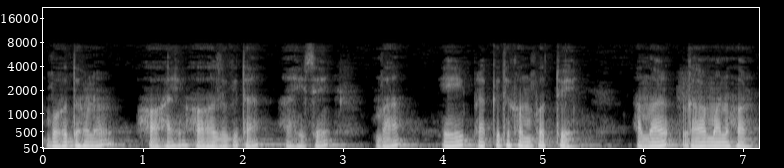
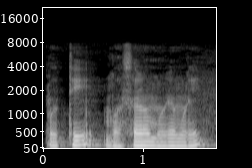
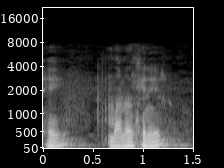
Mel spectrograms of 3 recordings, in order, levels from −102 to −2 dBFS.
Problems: none marked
